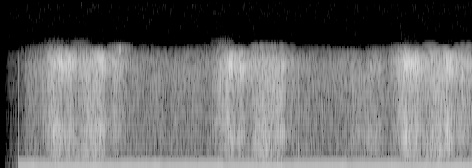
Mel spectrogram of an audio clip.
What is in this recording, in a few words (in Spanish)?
Egofonia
